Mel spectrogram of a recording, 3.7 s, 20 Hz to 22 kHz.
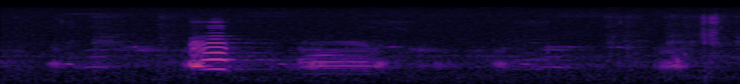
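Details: American flamingos at the Lagunska ribogojnica nature reserve on 4 January 2024 give harsh, nasal goose-like honks, one loud and rasping near the start, with softer honks from other birds scattered around it.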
